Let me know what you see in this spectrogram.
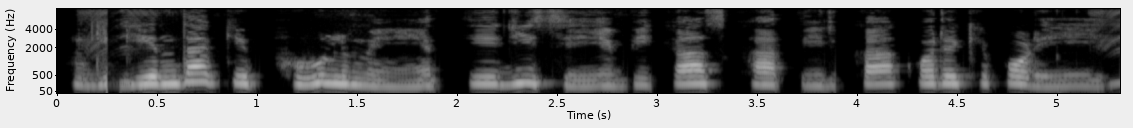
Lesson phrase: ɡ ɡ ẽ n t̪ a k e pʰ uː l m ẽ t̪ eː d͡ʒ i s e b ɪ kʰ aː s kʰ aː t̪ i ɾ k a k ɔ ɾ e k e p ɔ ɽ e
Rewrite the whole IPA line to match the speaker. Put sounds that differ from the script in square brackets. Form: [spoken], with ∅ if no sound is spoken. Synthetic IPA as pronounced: ɡ ɡ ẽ n [d̪] a k e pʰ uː l m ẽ t̪ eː d͡ʒ i s e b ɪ [k] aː s kʰ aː t̪ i ɾ k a k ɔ ɾ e k e p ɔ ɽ e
